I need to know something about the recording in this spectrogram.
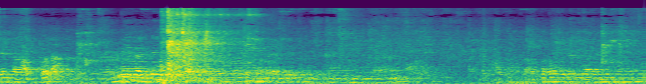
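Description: A man speaks firmly, giving instructions in an echoing hall.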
